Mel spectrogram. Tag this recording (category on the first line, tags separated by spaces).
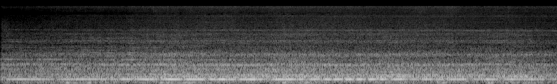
Sound effects > Vehicles
tram Tampere vehicle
